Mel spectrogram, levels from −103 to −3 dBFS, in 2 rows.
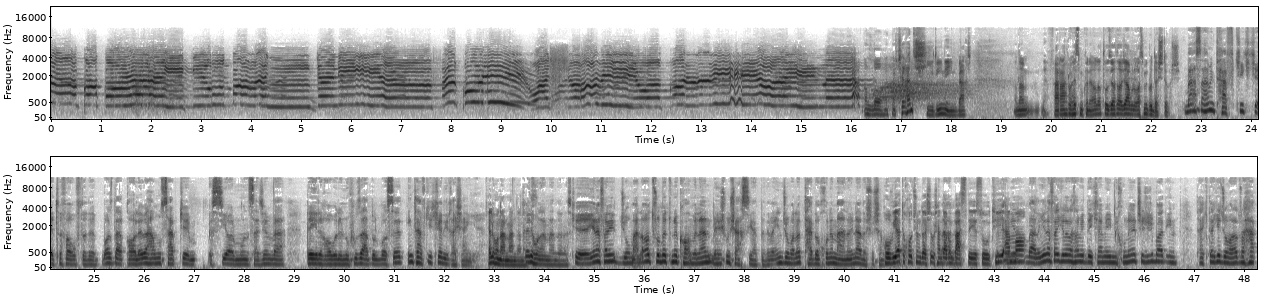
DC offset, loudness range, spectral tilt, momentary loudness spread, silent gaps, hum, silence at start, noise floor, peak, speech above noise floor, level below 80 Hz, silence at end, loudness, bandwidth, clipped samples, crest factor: under 0.1%; 8 LU; -4 dB/octave; 11 LU; none; none; 0 s; -46 dBFS; -4 dBFS; 22 dB; -56 dBFS; 0.05 s; -21 LUFS; 11.5 kHz; under 0.1%; 18 dB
